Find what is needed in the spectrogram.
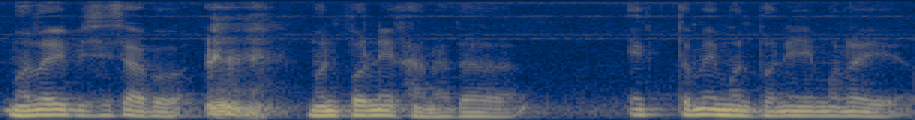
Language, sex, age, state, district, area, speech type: Nepali, male, 45-60, West Bengal, Kalimpong, rural, spontaneous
